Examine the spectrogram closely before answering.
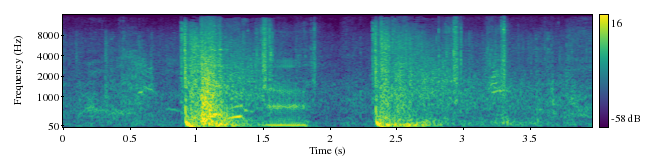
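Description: Gunshots ring out in a game.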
